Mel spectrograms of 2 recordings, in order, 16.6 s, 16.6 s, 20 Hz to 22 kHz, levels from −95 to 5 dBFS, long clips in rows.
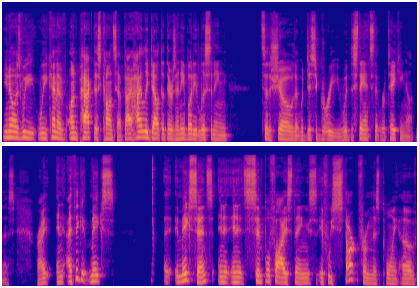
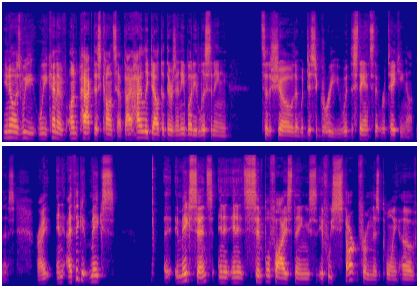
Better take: first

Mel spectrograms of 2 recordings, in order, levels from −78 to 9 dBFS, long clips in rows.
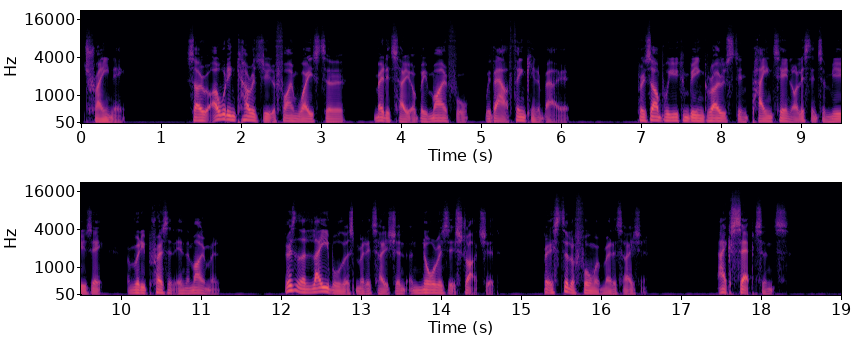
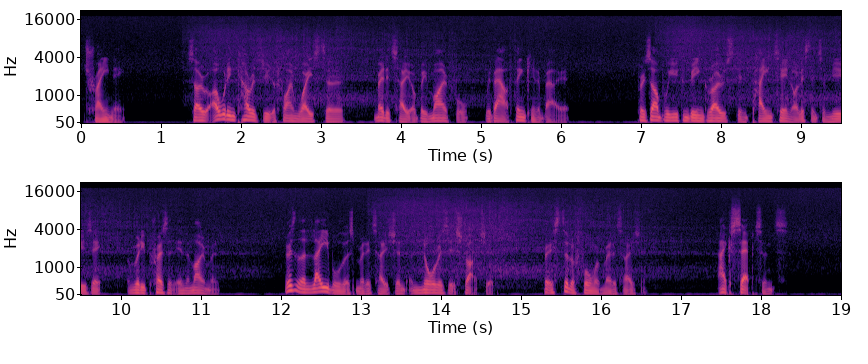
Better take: first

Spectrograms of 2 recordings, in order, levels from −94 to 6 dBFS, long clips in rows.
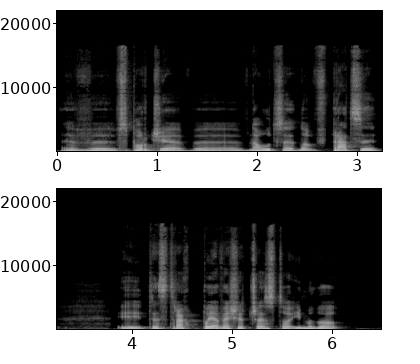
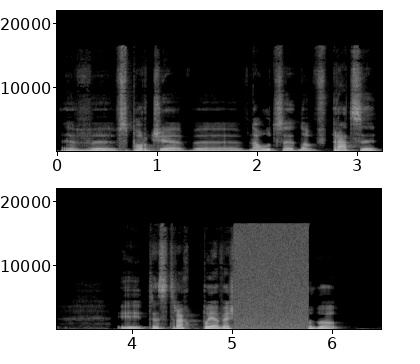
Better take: first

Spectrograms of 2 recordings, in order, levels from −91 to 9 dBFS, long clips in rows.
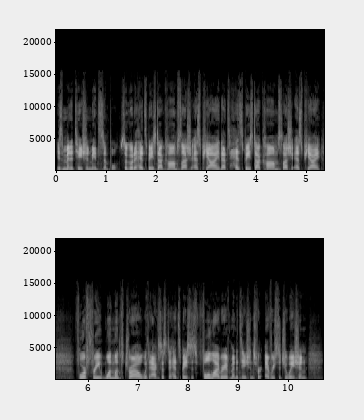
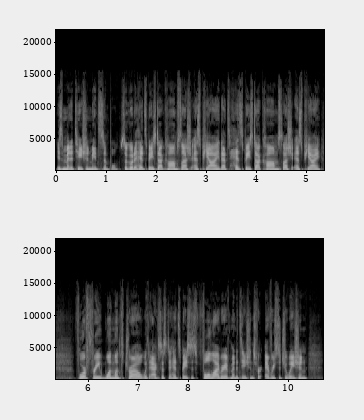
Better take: second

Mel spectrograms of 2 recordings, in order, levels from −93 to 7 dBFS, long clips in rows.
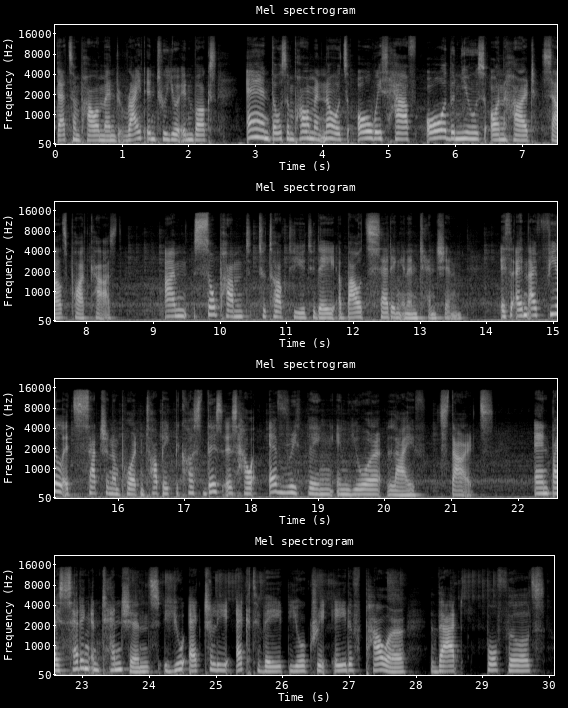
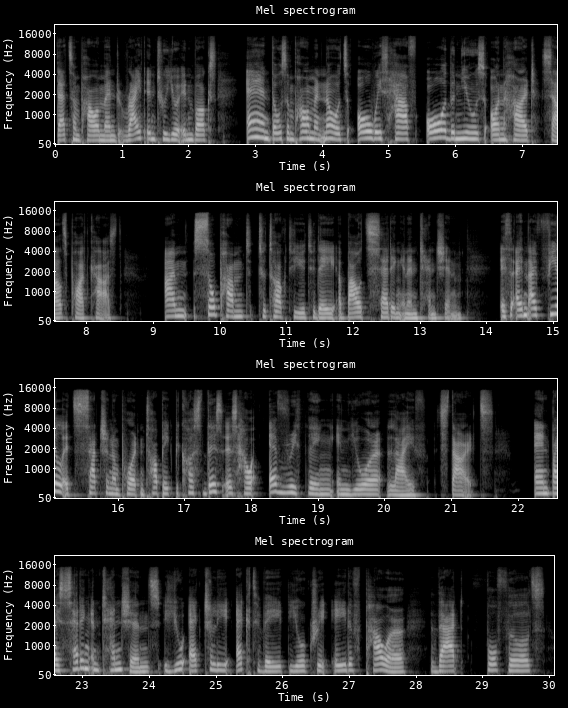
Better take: second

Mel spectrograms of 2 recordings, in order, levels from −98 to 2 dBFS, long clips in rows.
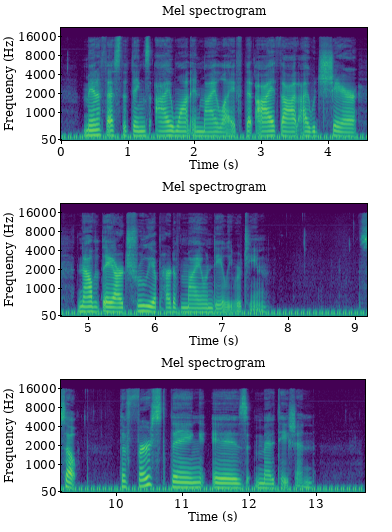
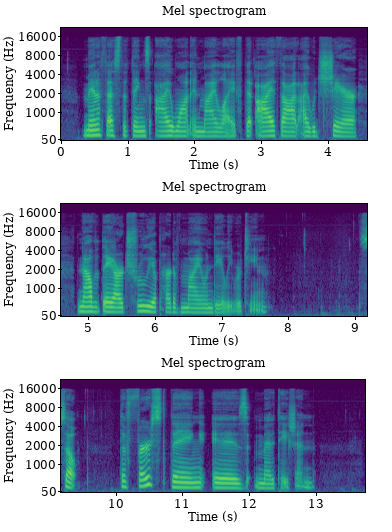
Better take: second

